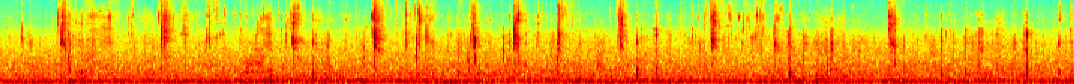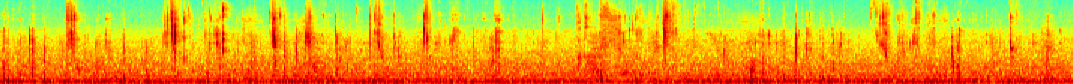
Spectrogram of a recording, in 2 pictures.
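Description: Close-miked biting and chewing of deep-fried puri soaked in paneer butter masala gravy, with many sharp mouth clicks in quick succession. A steady low hum runs underneath.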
